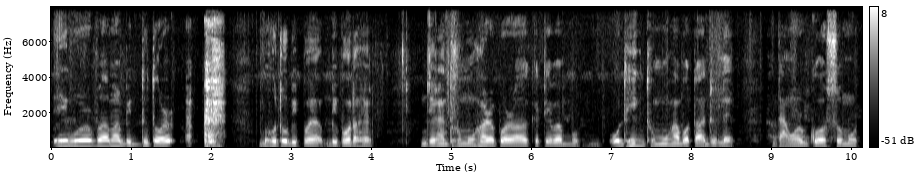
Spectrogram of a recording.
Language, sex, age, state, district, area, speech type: Assamese, male, 30-45, Assam, Charaideo, urban, spontaneous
